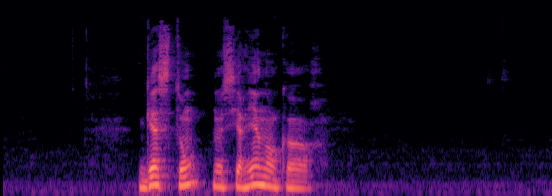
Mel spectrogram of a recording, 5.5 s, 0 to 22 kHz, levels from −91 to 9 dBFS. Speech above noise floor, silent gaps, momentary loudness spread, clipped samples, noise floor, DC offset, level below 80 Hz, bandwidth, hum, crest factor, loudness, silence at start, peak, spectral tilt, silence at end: 42 dB; none; 9 LU; under 0.1%; -64 dBFS; under 0.1%; -56 dBFS; 14 kHz; none; 24 dB; -22 LUFS; 1.4 s; -2 dBFS; -6 dB/octave; 2.4 s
